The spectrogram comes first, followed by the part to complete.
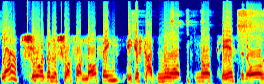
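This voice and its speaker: A man talks with a Sunderland accent at a high pitch and moderate pace, with ordinary pitch variation. The sound is dry and close, with no echo. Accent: Mackem (Sunderland). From Sunderland, north-east England. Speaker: caller. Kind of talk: phone-in call.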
